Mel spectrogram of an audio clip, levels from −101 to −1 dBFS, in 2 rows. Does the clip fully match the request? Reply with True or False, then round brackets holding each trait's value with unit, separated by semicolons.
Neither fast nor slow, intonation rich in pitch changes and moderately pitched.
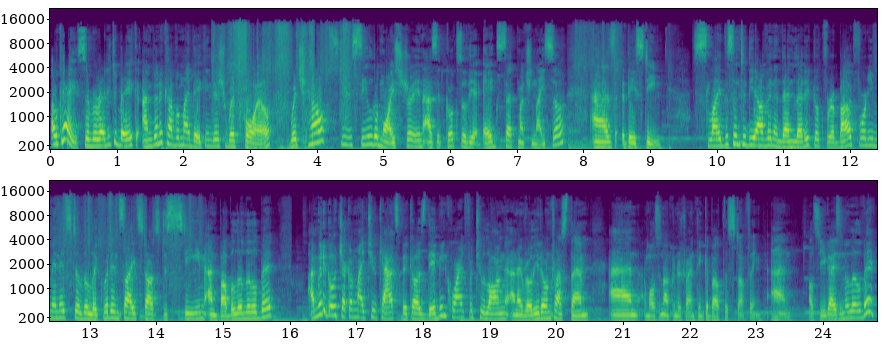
False (240 wpm; 6.0 semitones; 160 Hz)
